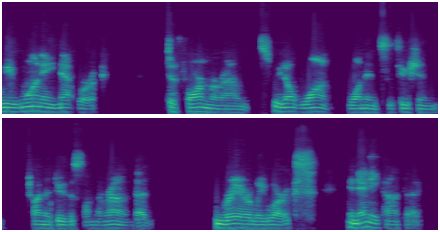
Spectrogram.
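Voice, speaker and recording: A man speaks at a moderate pace in a fairly low, bright and sharp voice with flat, monotone intonation, long and frequent pauses, and a dry, close sound with no echo. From Bangladesh. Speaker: university open source program lead. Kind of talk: podcast interview.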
